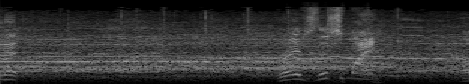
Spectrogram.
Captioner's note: crowd cheering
